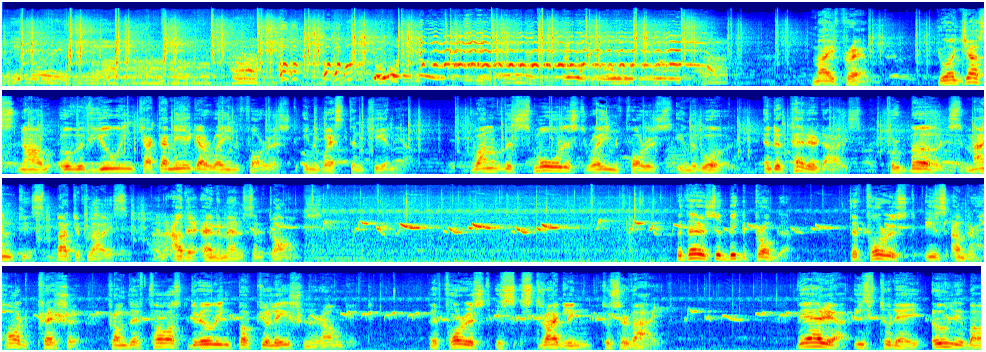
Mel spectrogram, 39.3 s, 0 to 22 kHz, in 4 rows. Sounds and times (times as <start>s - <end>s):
Speech: 8.1s - 22.8s, 26.4s - 27.6s, 28.2s - 33.0s, 33.8s - 36.1s, 37.4s - 39.2s.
